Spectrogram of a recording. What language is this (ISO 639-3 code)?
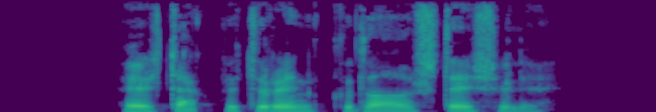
chm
